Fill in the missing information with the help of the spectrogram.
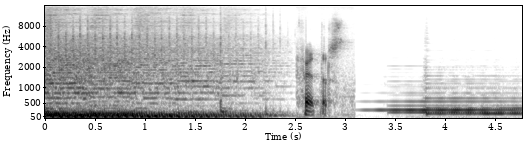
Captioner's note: Russian accent intensifies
